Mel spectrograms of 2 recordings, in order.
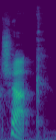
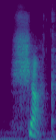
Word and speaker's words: Shuck: old shuck old shuck okay not Chuck shuck shuck like shucking an oyster okay I'm just making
